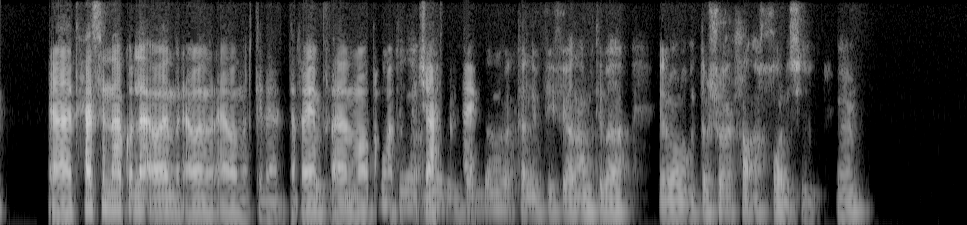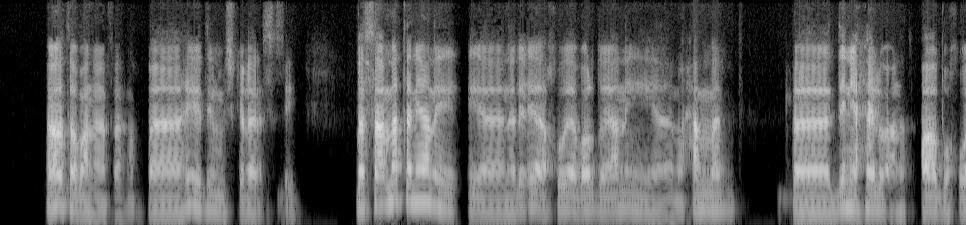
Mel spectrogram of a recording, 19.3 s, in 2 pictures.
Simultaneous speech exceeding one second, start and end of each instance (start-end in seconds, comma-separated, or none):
3.1-4.8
